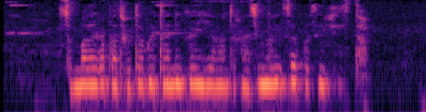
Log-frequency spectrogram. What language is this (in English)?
Spanish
